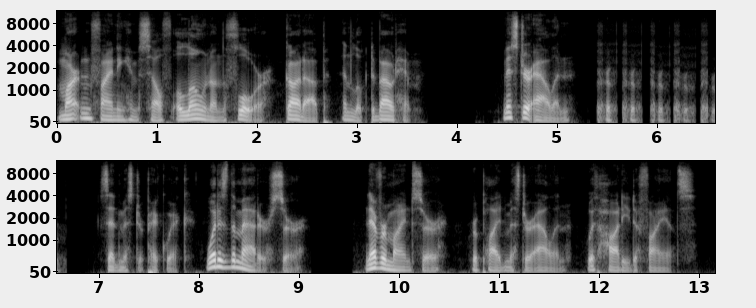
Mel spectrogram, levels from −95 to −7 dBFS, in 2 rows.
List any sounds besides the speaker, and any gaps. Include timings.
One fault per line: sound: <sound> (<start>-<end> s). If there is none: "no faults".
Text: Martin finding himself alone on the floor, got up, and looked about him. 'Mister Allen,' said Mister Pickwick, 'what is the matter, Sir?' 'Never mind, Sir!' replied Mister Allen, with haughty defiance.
sound: laugh (5.4-6.7 s)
